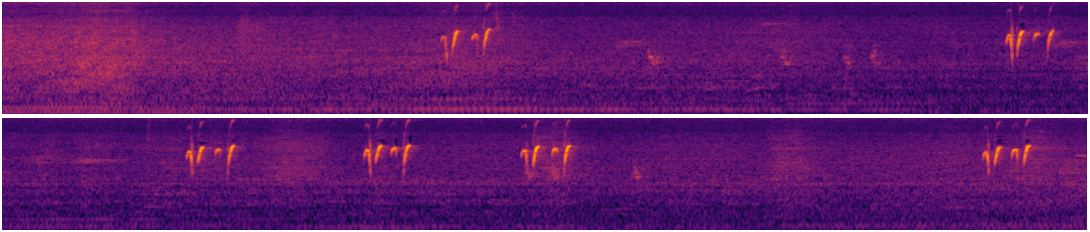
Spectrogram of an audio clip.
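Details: Scarlet minivet, a young forest bird singing actively, gives high, sharp paired whistles repeated every second or so after a quieter start, with low rumbling background noise.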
